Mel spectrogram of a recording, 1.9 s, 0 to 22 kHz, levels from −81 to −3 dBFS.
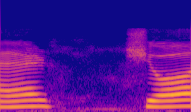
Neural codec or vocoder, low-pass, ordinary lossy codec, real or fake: codec, 16 kHz, 2 kbps, X-Codec, HuBERT features, trained on LibriSpeech; none; none; fake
